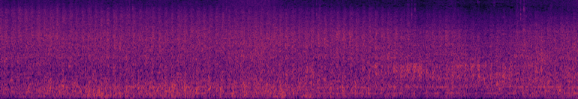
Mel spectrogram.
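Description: Railway passenger coaches rolling past at speed, a steady rumble with the wheels clicking over the rail joints.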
